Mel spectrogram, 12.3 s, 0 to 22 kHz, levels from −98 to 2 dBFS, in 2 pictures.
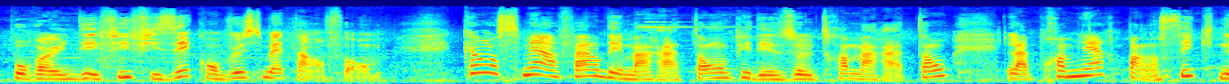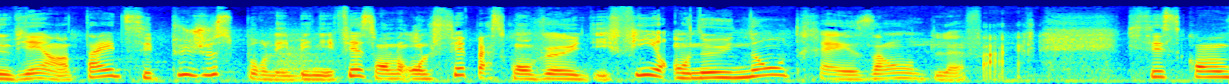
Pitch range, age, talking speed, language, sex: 175-260 Hz, 20-39, 275 wpm, French, female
